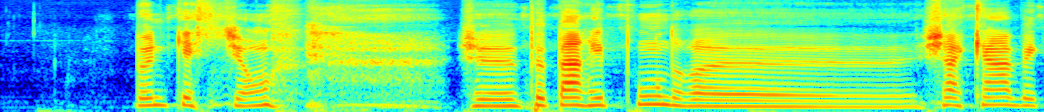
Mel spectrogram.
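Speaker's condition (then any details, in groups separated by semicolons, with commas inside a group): Born deaf; congenital deafness, heard no sound at birth, hearing aid, lip reading, sign language learned in high school; learned to speak through years of speech therapy, learned p/b distinctions, speaks like hearing person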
